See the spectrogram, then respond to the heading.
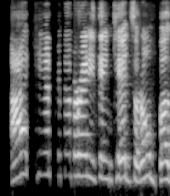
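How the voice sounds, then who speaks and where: A woman puts on a gruff character voice, pitched high. She keeps a moderate pace. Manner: barking, gruff, irritable.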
